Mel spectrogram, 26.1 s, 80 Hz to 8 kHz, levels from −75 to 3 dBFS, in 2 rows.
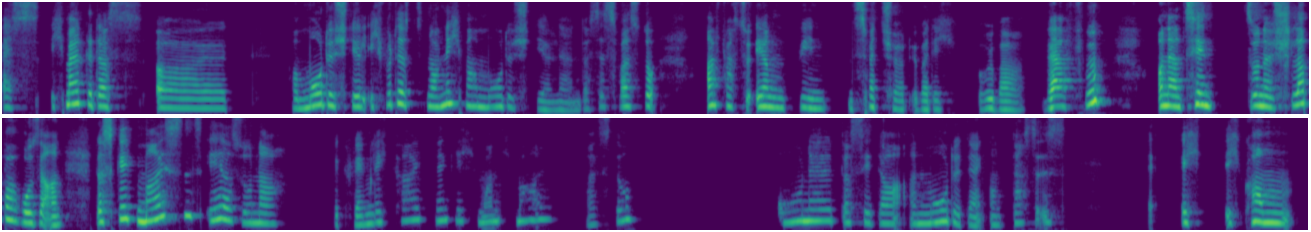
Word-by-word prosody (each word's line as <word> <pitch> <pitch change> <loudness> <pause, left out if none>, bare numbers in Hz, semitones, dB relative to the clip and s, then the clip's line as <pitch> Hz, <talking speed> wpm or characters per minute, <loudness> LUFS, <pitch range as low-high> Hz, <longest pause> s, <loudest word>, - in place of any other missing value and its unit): es 215 -3 -7
ich 220 +2 -13
merke, 275 -1 +5
dass, 230 -1 -2
äh, 195 -2 -2 0.6
vom 195 0 -4
Modestil 245 -2 +2
ich 220 +3 -8
würde 275 +1 +4
das 280 -2 -18
noch 225 -1 +1
nicht 285 +4 +3
mal 235 -1 -2
Modestil 210 -7 -6
nennen. 160 -1 -14
Das 180 +5 -16
ist, 225 0 -8
weißt 230 +1 -3
du, 235 - +2 0.5
einfach 240 -1 +1
so 235 - -5
irgendwie 205 -3 0 0.2
'n - - -10
Sweatshirt 185 -2 -4
über 170 0 -6
dich 175 0 -14 0.2
rüberwerfen 205 - +3 0.6
und 240 0 +9
dann 230 -1 +7
ziehen 250 0 +6 0.3
so 245 +1 +1
'ne 230 -3 +6
Schlabberhose 255 -3 +4
an. 180 +2 +2 0.3
Das 240 0 +2
geht 300 -1 +4
meistens 345 +8 +4
eher 285 -2 +1
so 225 -5 -8
nach 215 -1 -4 0.5
Bequemlichkeit, 225 +9 -8
denke 270 +1 -8
ich 260 +1 -18
manchmal, 255 +4 -9 0.3
weißt 190 +7 -18
du? 285 +2 -7 1.4
Ohne 255 +2 -1
dass 230 -3 -10
sie 220 -2 -8
da 215 -1 -4
an 210 0 -6
Mode 230 -1 -1
denken. 180 0 -10
Und 180 0 -13
das 220 +1 -12
ist - - -13 0.8
äh, - - -14 0.3
ich 230 0 -3 0.2
ich 205 - -7
komme 230 -2 +4
230 Hz, 140 wpm, -24 LUFS, 205-255 Hz, 1.4 s, und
